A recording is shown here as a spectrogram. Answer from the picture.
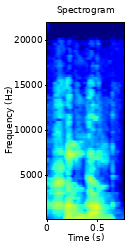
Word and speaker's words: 한강: 한강, meaning Han River, 한강, can be pronounced as 한강.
